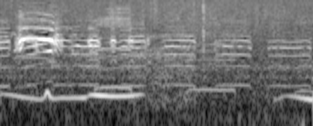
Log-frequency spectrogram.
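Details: Greater prairie chickens booming on a lek in the Nebraska Sandhills in April, males sparring while awaiting females; low hooting tones held and swelling, overlapped by higher honking cackles, several birds calling at once.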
